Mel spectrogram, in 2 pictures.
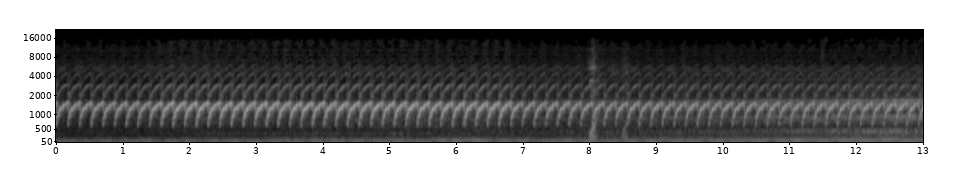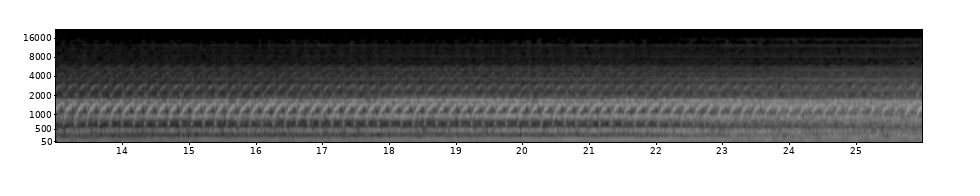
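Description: Car alarm sounding continuously, a fast-warbling electronic tone with a low drone underneath that grows louder in the second half. It cuts off abruptly at the very end.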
